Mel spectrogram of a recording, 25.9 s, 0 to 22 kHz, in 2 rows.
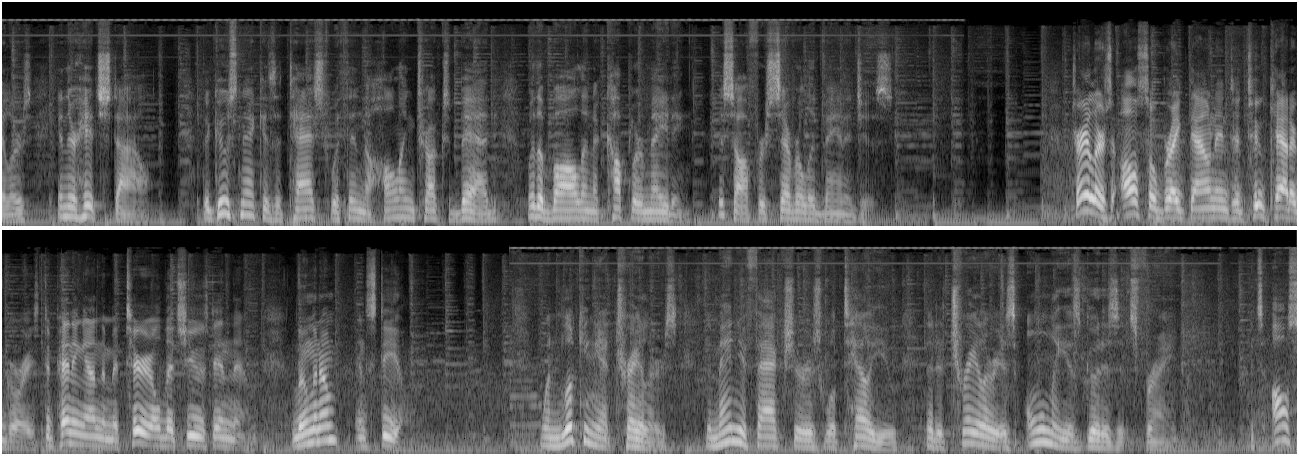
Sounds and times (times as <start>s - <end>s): Speech: 0.0s - 8.9s, 10.7s - 17.0s, 18.4s - 24.8s, 25.4s - 25.9s
Music: 0.0s - 25.9s.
